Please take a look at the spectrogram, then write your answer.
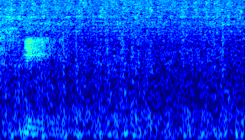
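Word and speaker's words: quay: I believe we're going to hit the key with this group that joined after that. And yes, for those that don't know, Q U A Y is pronounced key.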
